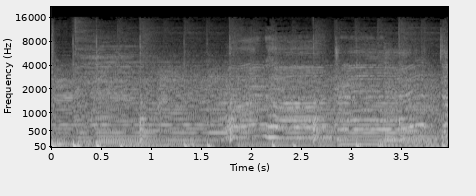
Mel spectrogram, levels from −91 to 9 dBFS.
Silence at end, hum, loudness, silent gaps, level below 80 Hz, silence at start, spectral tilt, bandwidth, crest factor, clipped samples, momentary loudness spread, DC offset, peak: 0 s; none; -21 LUFS; none; -28 dBFS; 0 s; -5 dB/octave; 16 kHz; 16 dB; under 0.1%; 5 LU; under 0.1%; -4 dBFS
